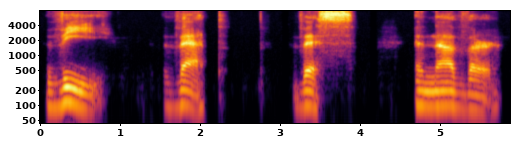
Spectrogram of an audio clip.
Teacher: The one with a voice is th. You can feel the vibration here. You can feel your vocal cords vibrating. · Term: voiced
